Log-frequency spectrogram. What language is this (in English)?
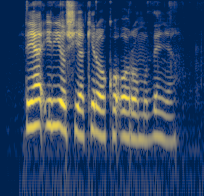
Kikuyu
